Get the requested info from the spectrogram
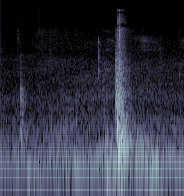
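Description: Pickup truck tailgate shutting with a single loud bang about a second and a half in, as it latches closed.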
